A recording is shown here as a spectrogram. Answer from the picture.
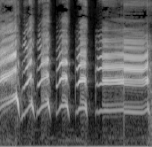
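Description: A shrill, high-pitched voice screaming: a quick string of about five short cries that rise and fall in pitch, then one long held scream in the last half second or so.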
